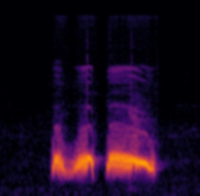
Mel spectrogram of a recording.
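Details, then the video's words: At dawn a spotted dove gives a single low coo phrase in the thúc gù or calling style, a brief wobbling note followed by a longer steady one that falls slightly at its close. "Tiếng chim cu gáy thúc gù và gáy gọi lúc tờ mờ sáng"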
